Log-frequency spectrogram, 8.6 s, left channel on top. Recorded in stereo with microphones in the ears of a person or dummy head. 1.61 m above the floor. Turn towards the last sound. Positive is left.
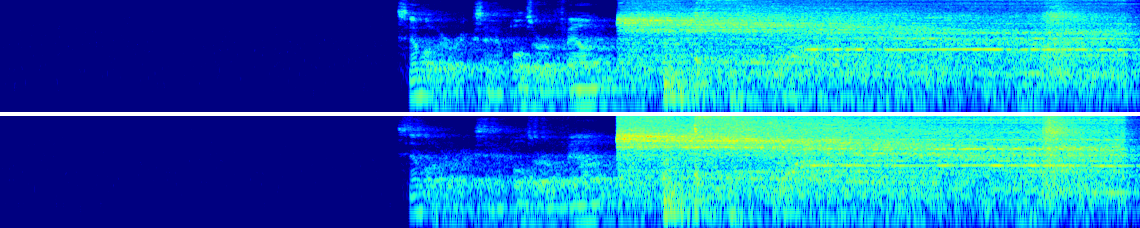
turn(degrees=-75)  # may be behind; listen again after turning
